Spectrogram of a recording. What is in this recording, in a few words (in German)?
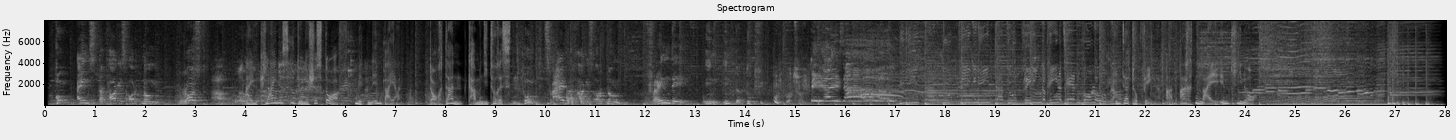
radiospot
